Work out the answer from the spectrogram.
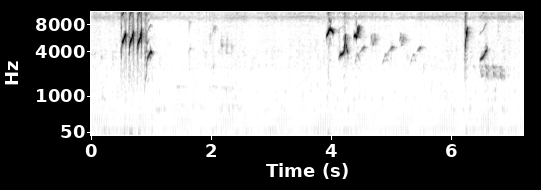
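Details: Cinereous tit song for luring or song training: short bursts of three or four very high, sharp chirped notes separated by pauses of a few seconds, with quiet background hiss.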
